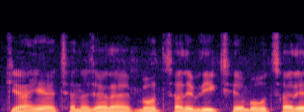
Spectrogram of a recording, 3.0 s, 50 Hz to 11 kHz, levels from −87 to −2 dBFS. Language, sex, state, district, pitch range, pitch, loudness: Hindi, male, Delhi, New Delhi, 105-110 Hz, 105 Hz, -16 LUFS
